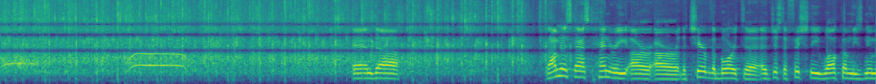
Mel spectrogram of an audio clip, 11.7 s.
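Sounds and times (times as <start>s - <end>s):
people cheering: 0.0s - 7.7s
audience applause: 0.0s - 7.9s
speech: 4.7s - 5.4s, 7.3s - 11.6s.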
